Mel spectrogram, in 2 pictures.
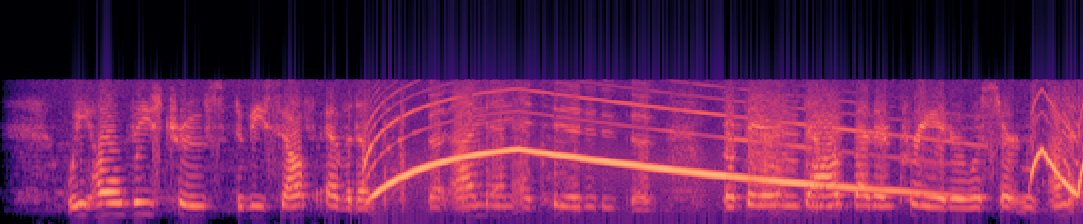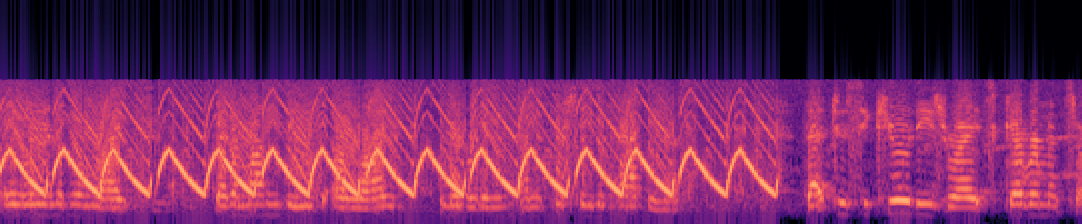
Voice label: declaration various noises fm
